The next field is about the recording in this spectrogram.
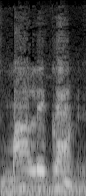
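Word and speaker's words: Malecón: ocean drive known as malecon be careful with the pronunciation right yes i'm not going to go deeply into the subject but it's malikon here the sea wall right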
